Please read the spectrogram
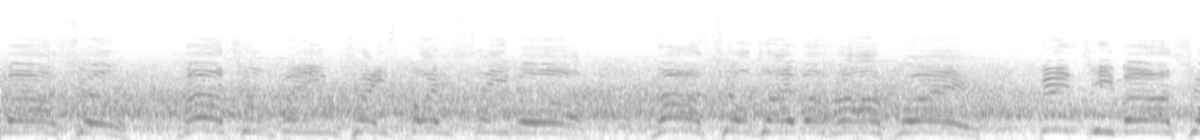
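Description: A television commentator calling a rugby league intercept run in a raised, high-pitched voice, over a steady stadium crowd noise.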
